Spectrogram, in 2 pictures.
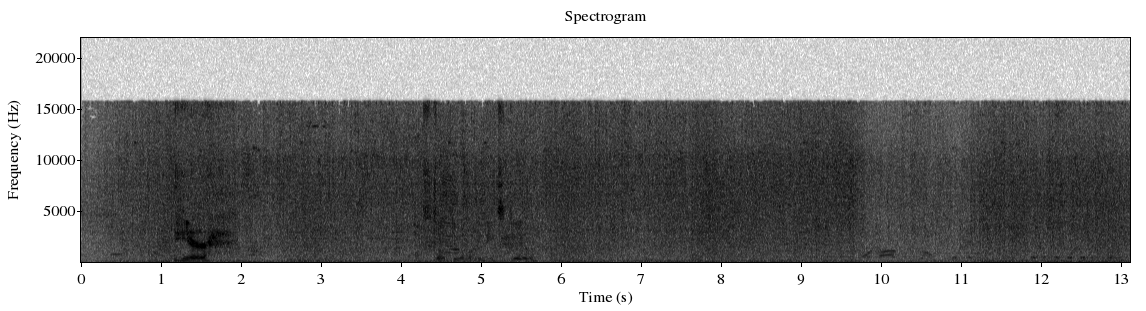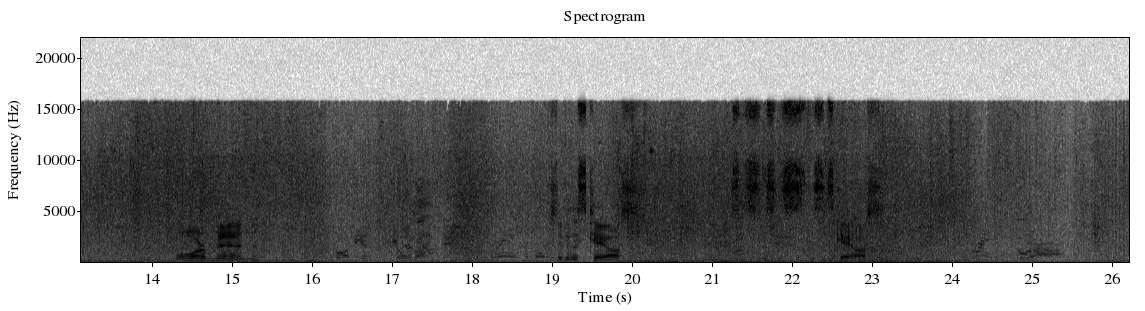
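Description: Guns fire rapidly in a battle.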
